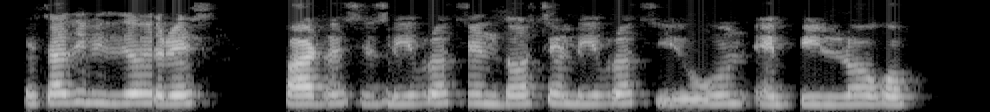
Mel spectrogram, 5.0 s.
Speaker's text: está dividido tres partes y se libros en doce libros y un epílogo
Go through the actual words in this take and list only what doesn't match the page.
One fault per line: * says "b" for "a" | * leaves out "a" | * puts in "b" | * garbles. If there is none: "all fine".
all fine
